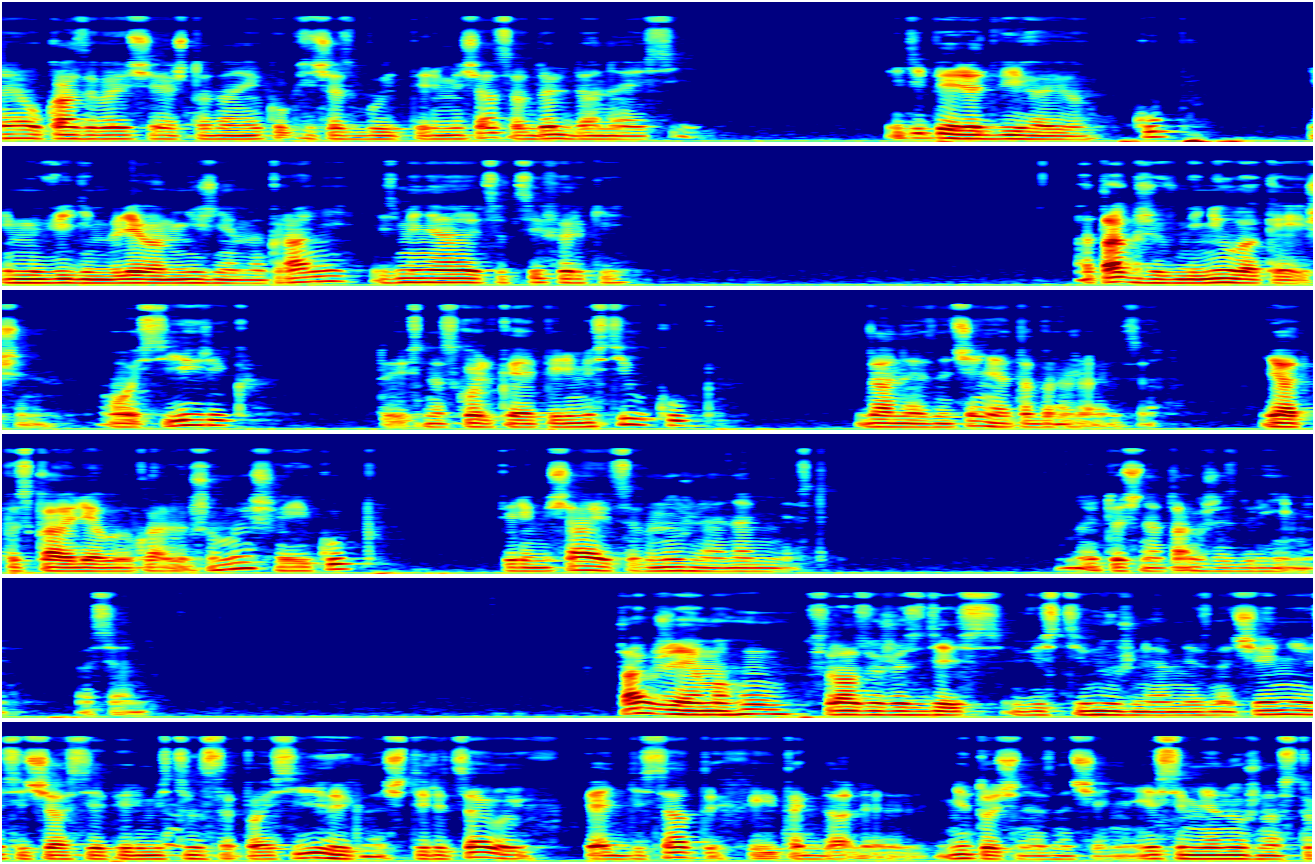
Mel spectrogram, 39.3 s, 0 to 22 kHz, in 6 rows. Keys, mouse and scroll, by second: 21.7-25.0 middle drag, 25.0-26.8 drag, 28.0-39.3 middle drag.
